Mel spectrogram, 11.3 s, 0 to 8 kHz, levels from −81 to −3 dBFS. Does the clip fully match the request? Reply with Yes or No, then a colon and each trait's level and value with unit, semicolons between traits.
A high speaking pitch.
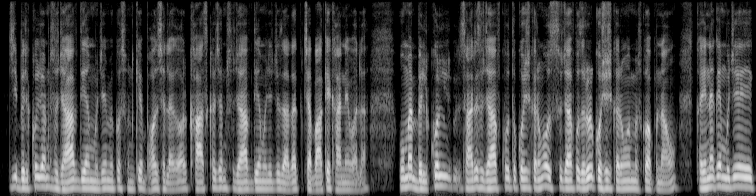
No: low, 125 Hz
